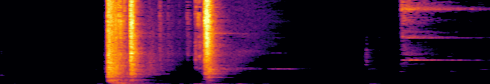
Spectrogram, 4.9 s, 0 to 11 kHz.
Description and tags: GATE: This is the result of closing a gate and put the lock clang, I found interesting because the sound can be appreciated that there is a modern gate oxide can even intuit the same.
I used ZOOM H4 HANDY RECORDER with built- in microphones.
I modified the original sound and added equalized and compression.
